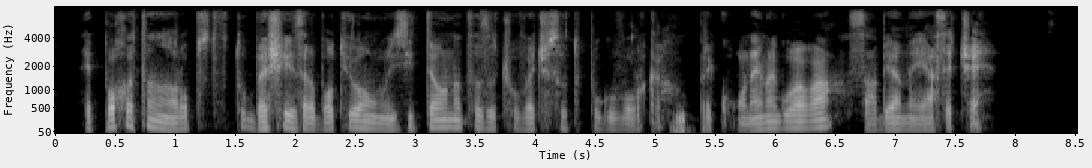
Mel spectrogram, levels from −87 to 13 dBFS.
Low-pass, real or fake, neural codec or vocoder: 7.2 kHz; real; none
